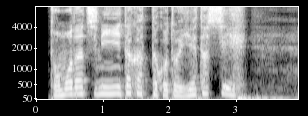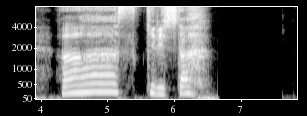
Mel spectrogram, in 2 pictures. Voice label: man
